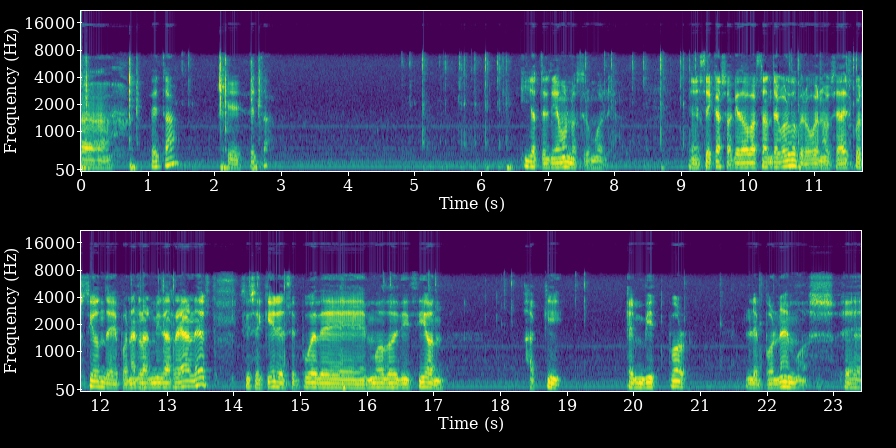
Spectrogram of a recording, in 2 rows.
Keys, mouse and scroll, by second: 5.5 middle click, 6.3 shift+middle click, 7.6 click, 8.3 middle click, 8.7 middle drag, 9.5-10.7 middle drag, 11.2-11.5 middle drag, 12.7 shift+middle drag, 14.4 click, 16.3-17.1 drag, 18.1 click, 19.2-23.4 drag.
